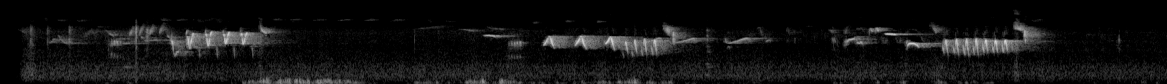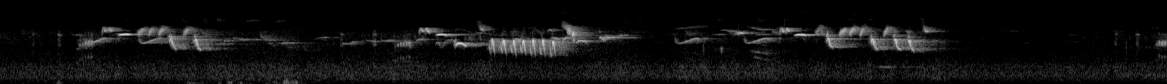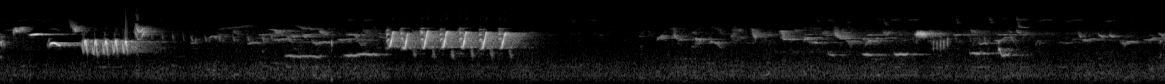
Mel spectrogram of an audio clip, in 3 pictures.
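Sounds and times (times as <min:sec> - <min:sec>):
songbird singing chirps and trills: 0:00.2 - 0:34.9.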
